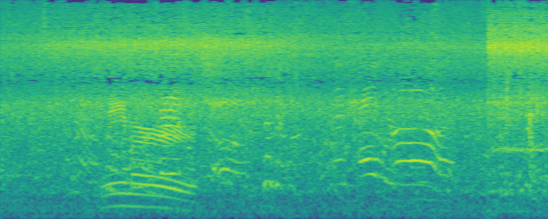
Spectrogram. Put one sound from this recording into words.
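Lemurs call out with short, rising and falling cries.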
